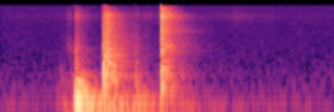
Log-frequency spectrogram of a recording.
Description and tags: Book Drop
this is the sound of a book being dropped
book, paper, OWI, dropped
